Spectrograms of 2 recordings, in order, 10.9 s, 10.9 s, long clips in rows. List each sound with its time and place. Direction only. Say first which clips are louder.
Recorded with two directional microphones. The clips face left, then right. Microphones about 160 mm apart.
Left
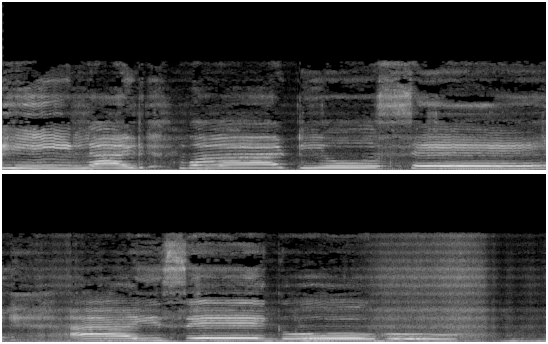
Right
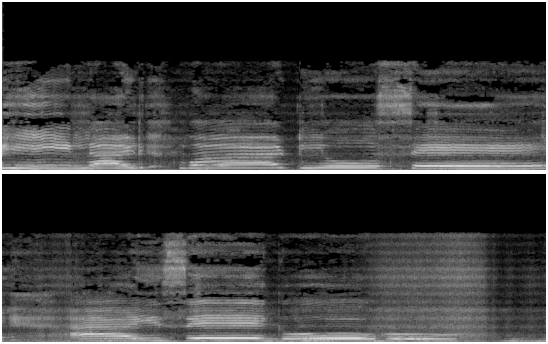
0.0 s child singing: left 1 dB; 10° right (ahead or behind)
6.1 s child singing: left 1 dB; 20° right (ahead or behind)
